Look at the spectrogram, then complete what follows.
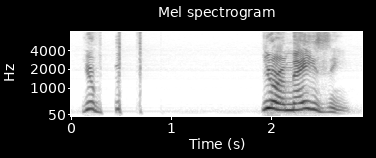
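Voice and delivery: usual speaking voice

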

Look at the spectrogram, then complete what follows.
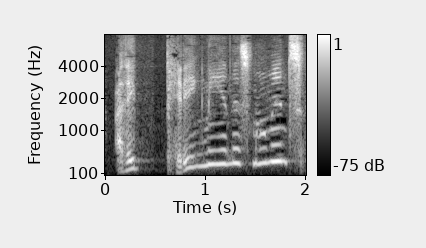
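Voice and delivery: very high, squeaky-voiced suspicion; mock doubt. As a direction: wonder it aloud in a comically high voice. Acts out doubting the blessing.

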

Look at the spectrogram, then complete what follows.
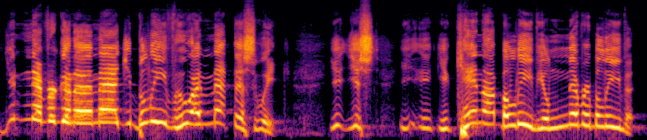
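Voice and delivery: high, loud excited shout; bursting excitement. Retold or imitated. Woman tells her friends who she met, in a high loud excited shout. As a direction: blurt it out, can't contain it.

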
